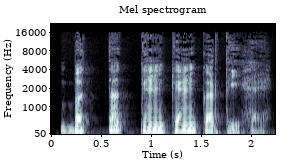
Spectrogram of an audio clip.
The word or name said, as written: बत्तक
